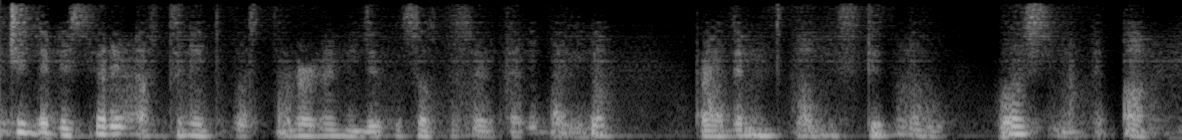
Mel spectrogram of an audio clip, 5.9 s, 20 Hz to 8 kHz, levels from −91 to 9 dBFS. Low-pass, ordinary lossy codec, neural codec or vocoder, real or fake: 7.2 kHz; none; codec, 44.1 kHz, 0.9 kbps, DAC; fake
